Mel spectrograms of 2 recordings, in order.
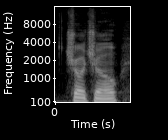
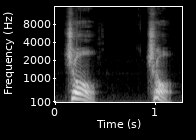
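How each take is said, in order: First: The name is slurred together loosely. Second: Each syllable is said separately and emphatically. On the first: The speaker calls it wrong. "I slur it when I pronounce it out of laziness" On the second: The speaker calls it right. "Correct pronunciation. ... much more emphatic"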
